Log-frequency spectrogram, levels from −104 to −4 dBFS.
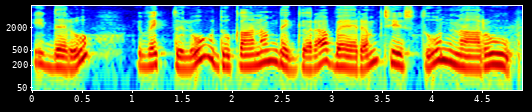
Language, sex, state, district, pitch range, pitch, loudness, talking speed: Telugu, female, Telangana, Hyderabad, 175-235 Hz, 195 Hz, -15 LUFS, 85 wpm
